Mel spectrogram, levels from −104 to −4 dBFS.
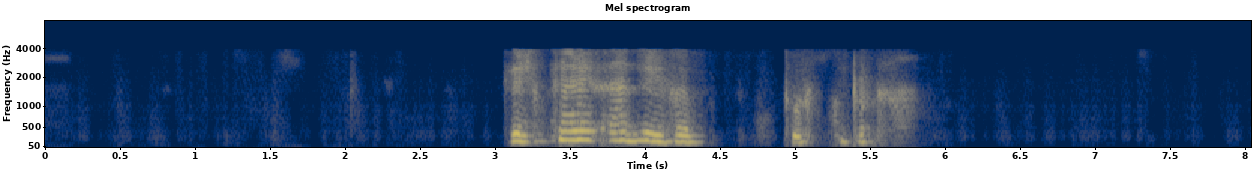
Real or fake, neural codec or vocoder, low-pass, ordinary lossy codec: fake; codec, 16 kHz, 1 kbps, FreqCodec, smaller model; 7.2 kHz; AAC, 16 kbps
